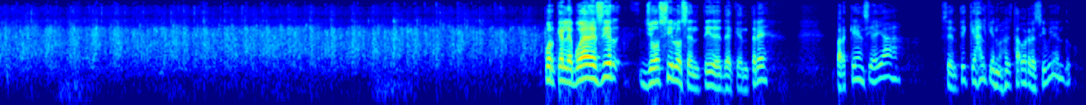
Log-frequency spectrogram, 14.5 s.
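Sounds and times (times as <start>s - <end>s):
audience applause: 0.0s - 7.6s
speech: 7.3s - 10.4s, 11.2s - 14.4s.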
